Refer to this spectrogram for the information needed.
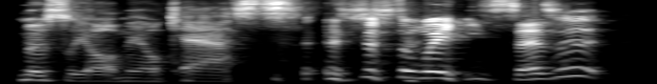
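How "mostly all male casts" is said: very low, deliberately dark and brooding voice. Retelling a man describing his films, imitating a dark, brooding voice. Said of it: "it's purposely like dark and brooding".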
